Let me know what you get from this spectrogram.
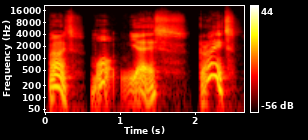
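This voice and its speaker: A man's voice: on the high side, huge pitch swings, drawn-out words, vocal fry, a bit bright, slightly rough, pitched above the performer's own voice, full character voice. A man voicing an easygoing, earnest young father who speaks plainly in an audiobook. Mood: flustered, cheeky. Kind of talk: audiobook character reading.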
